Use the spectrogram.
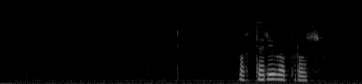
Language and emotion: Russian, neutral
